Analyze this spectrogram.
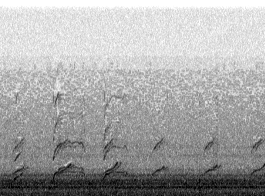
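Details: Feeding at a common kestrel nest shortly after noon, the male snatching food: a series of thin, rising-then-falling whining notes repeats roughly every half second over constant low hiss.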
